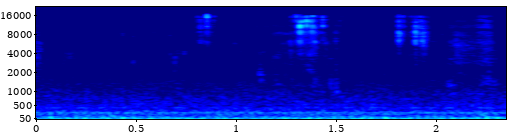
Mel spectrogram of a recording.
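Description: A person chewing food, with a few short wet mouth clicks, over a steady low rumble.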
